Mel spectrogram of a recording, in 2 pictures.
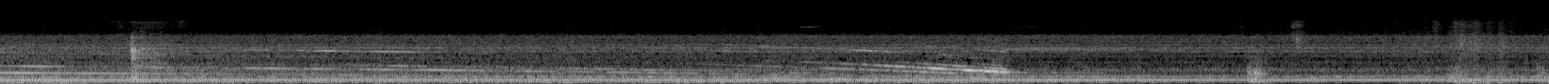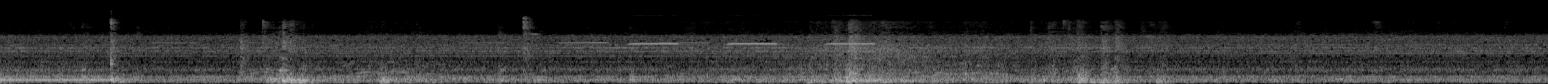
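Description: Tram's electric traction motors whining down in pitch as it brakes to a halt, over a steady hum that cuts out about halfway through. After that the stopped tram is quieter, with scattered knocks and a few short high beeps.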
